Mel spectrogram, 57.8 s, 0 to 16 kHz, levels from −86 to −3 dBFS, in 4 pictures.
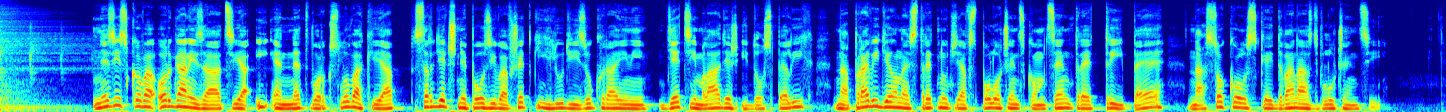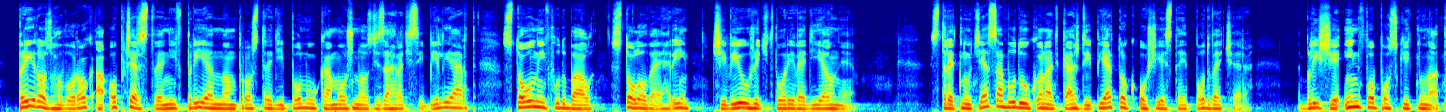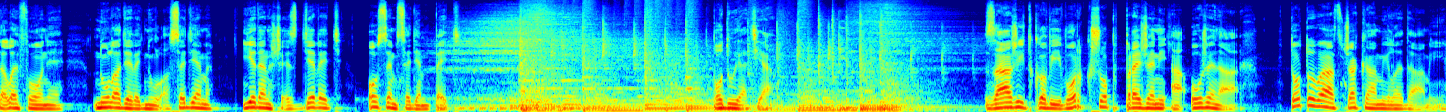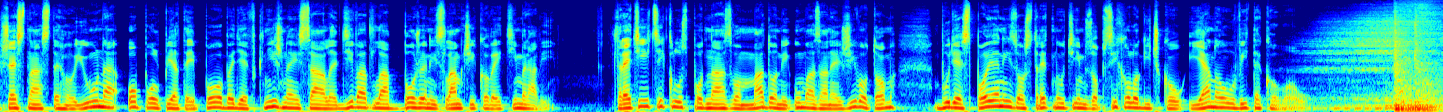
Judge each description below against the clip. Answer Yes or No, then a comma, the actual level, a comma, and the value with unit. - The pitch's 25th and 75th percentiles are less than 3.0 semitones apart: No, average, 3.7 semitones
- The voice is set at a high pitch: No, low, 135 Hz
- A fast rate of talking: No, slow, 110 wpm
